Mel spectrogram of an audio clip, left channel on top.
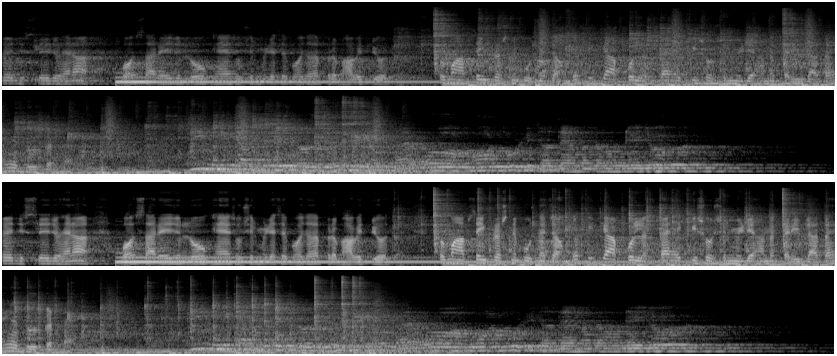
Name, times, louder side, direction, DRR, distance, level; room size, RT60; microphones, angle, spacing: voice 1, 0.0-9.1, right 6 dB, 50° right, 15 dB, 0.3 m, -27 dB
sound 1, 1.1-10.8, right 4 dB, 15° right, 0.7 m, -29 dB
sound 2, 3.9-12.0, right 3 dB, 75° right, 1.9 m, -34 dB
sound 3, 4.4-12.5, left 1 dB, 25° left, 0.6 m, -31 dB
voice 2, 10.1-15.2, left 1 dB, 75° left, -3 dB, 2.5 m, -28 dB
16.0 x 6.6 x 5.8 m, 2.3 s
head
